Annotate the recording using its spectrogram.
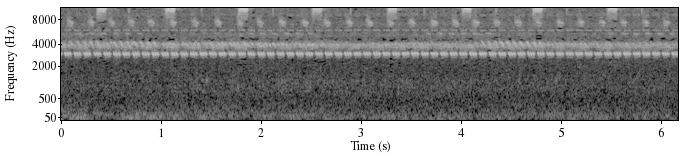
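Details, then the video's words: Countryside grass insects chirp on a summer night: a continuous beaded high trill, with a separate very high chirp repeating roughly every 0.7 seconds above it, and soft low background hiss. "여름밤의 포근한 풀벌레 소리"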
